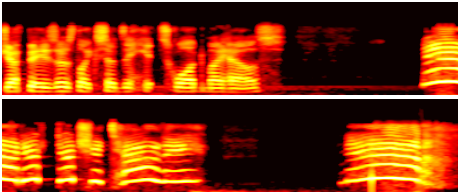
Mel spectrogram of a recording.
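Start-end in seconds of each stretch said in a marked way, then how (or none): 3.2-6.6 very high, slow, drawn-out stoned cartoon voice. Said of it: "I just always think of just a Cowley voice".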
